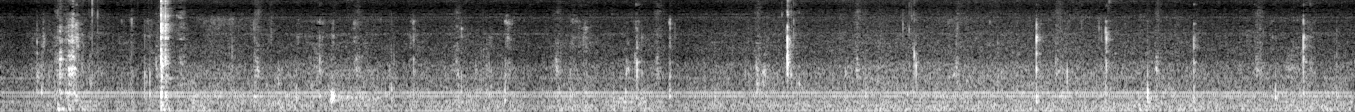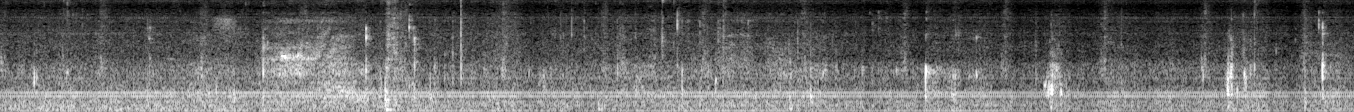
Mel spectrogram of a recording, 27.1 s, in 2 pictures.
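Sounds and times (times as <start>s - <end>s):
faint steady hum: 0.0s - 27.0s
person chewing noodles: 0.2s - 27.0s.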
